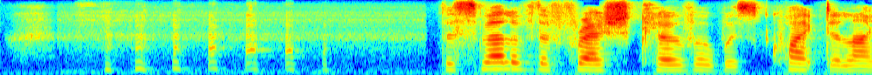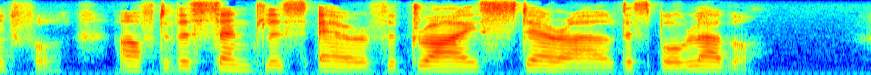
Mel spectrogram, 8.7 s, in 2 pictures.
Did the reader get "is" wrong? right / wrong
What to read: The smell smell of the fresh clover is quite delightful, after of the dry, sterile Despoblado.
wrong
